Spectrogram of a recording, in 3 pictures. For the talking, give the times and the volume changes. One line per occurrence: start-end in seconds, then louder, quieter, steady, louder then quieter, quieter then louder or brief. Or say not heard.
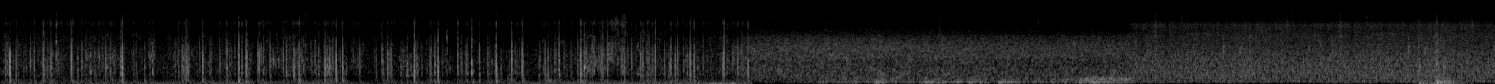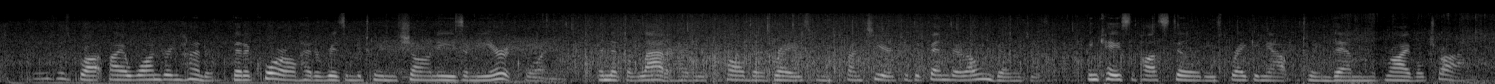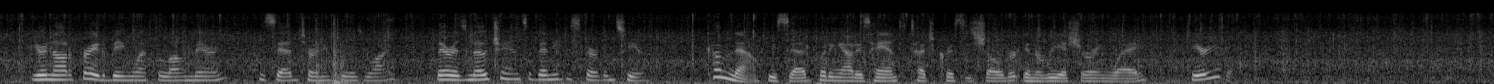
15.3-42.2 steady.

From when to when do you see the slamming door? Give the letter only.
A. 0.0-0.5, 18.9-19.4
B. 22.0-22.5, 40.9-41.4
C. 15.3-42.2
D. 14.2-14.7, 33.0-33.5
D.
